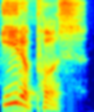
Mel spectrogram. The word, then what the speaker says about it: Oedipus: it's clear junior was a chasian avatar of oedipus sometimes pronounced edipus baccala is the fish which of course corresponds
